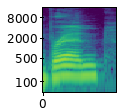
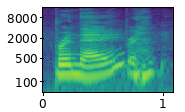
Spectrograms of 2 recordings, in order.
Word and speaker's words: Brienne: Jaime, Brynn. We are getting them now, which this leads into my topic. So we can. Can you say her name again for me? Brienne.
